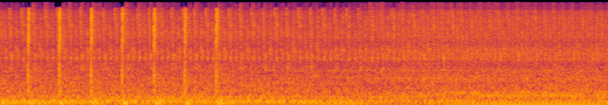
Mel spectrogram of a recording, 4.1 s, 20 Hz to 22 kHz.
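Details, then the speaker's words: 1984 BMW E30 318i that failed smog, after cleaning the idle control valve: the engine idles slow and uneven with a few sharp ticks, then runs low and lumpy; owner suspects the valve was stuck and wonders whether timing is off. "that is really interesting I've never had it idle this low so maybe it was indeed stuck"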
